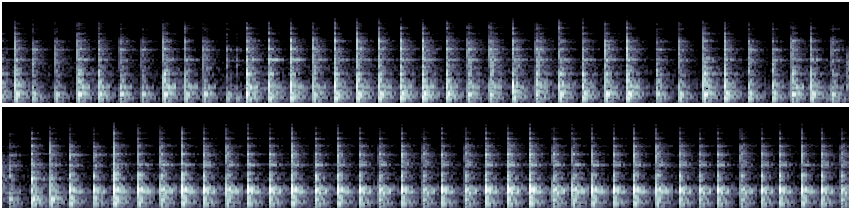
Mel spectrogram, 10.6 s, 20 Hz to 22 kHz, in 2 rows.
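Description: Two wooden drumsticks tap repeatedly on a solid, octagonal HQ rubber-top snare practice pad. The 79 short, dry knocks come at a quick, slightly uneven pace of about 222 per minute, each with a woody, mid-pitched tone around 750 Hz and almost no low end. Each knock dies away almost immediately.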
